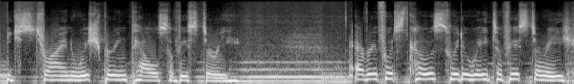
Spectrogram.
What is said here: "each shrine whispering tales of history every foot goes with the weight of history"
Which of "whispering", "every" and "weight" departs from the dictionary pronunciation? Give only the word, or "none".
whispering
